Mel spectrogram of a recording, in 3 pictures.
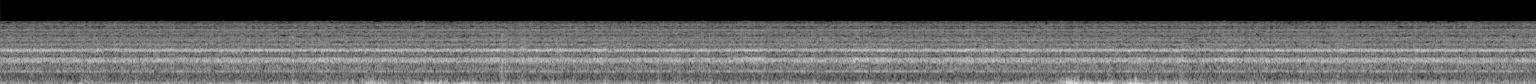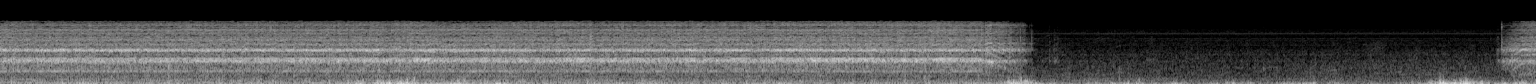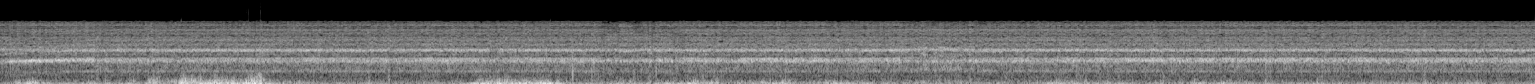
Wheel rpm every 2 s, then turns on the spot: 160, 160, 160, 160, 160, 160, 160, 160, 160, 160, 160, 160, 110, 0, 0, 100, 160, 160, 160, 160, 160, 160, 160.
none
